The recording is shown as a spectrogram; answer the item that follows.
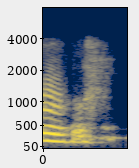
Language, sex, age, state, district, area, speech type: Odia, female, 45-60, Odisha, Ganjam, urban, conversation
